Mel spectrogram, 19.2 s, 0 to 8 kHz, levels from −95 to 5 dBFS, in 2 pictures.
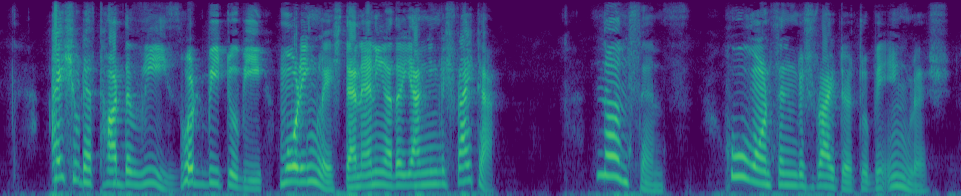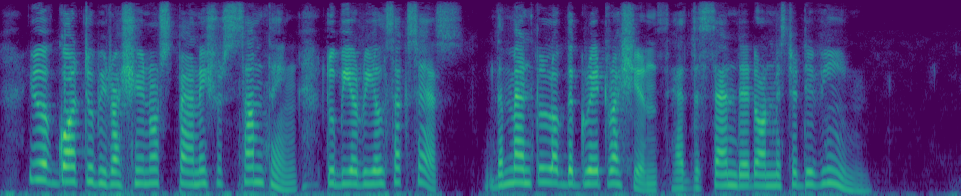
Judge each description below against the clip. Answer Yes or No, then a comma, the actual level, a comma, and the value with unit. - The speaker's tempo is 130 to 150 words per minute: No, average, 160 wpm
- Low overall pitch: No, high, 190 Hz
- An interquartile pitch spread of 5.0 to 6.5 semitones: No, average, 4.3 semitones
